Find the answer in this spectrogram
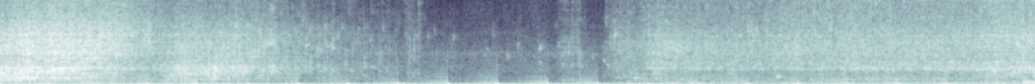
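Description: Water well pump running with a steady hum and a low pulse a little over twice a second, as water flows into freshly refilled whole-house filter housings with a hiss.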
